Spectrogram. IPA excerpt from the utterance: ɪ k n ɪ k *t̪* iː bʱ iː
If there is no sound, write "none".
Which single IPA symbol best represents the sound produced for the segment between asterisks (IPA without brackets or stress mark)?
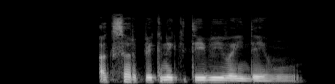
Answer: t̪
